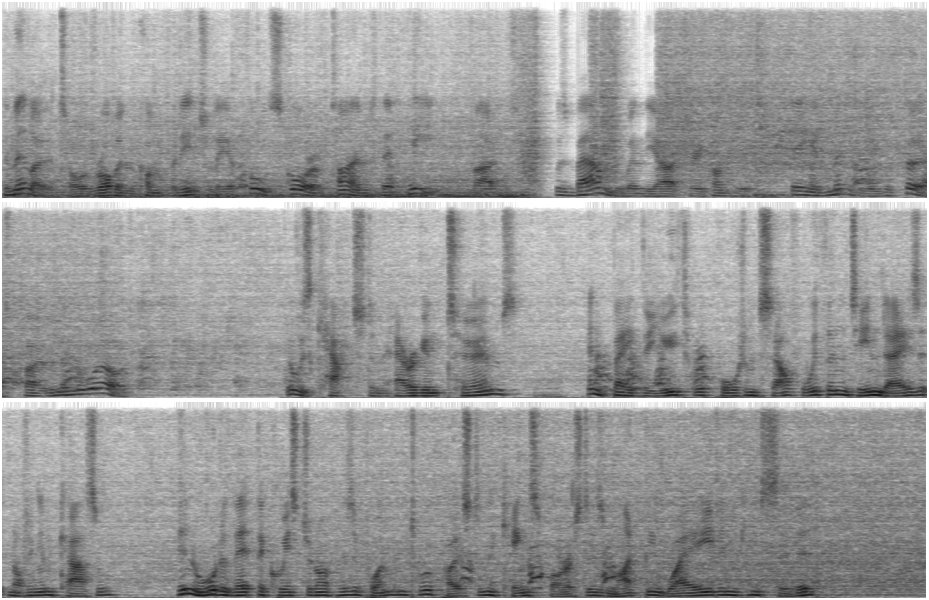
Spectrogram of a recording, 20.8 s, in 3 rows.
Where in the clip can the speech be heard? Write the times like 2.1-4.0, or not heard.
0.0-8.0, 9.1-20.1.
